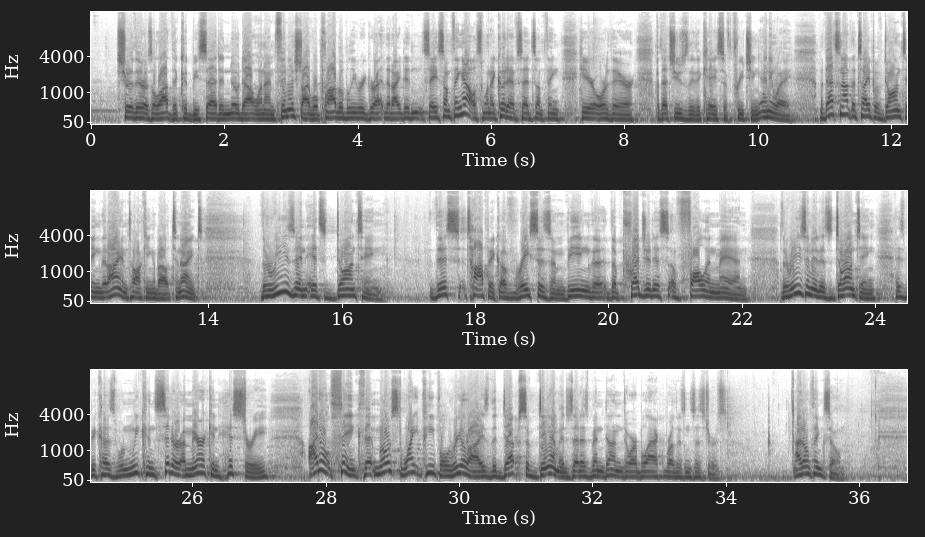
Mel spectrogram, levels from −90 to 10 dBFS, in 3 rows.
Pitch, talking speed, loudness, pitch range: 130 Hz, 175 wpm, -21 LUFS, 120-165 Hz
